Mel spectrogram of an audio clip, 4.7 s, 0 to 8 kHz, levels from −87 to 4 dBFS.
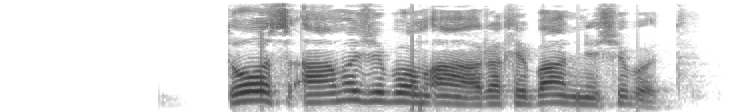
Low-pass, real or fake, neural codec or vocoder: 7.2 kHz; real; none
